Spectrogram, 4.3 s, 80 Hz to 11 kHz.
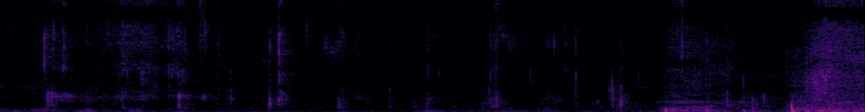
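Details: Blue and light brindle French Bulldog eating watermelon; wet crunching bites and smacking chews come irregularly, roughly 95 per minute, and build into a louder burst of munching near the end.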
